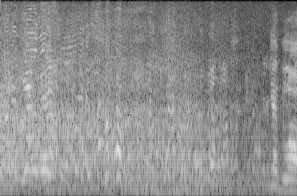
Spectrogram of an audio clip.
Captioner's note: audience laughs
